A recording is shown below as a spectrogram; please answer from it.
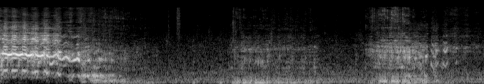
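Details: Horse at Kentucky Horse Park, Da Hoss, whinnies loudly: a high, wavering neigh that falls in pitch over about a second, followed by quieter breathy snorts and rustling.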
